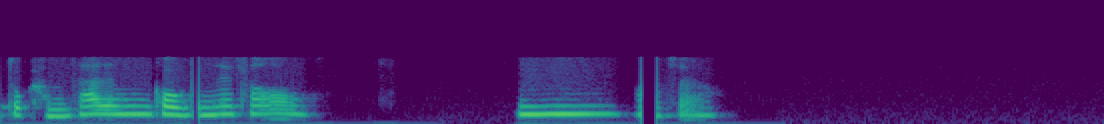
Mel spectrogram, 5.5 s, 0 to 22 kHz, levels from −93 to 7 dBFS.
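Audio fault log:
0.96–0.99 s and 3.2–3.28 s, packet loss filled with silence: the speech drops out abruptly for 30 ms and then for 80 ms, each gap opening and closing with a hard edge. Stretches of the stream never arrived, and the receiver played silence in their place. Both gap lengths are multiples of 10 ms, which fits 10 ms packets. The hard switch between signal and silence gives the gaps their sharp edges. The narrowband G.711 A-law telephone sound carries through the rest of the clip.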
